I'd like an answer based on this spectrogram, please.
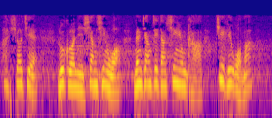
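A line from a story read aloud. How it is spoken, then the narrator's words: Embarrassed, quiet. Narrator (Chinese): 他当时有点尴尬，瓦伦丁看出他有点难为情，小声地说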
